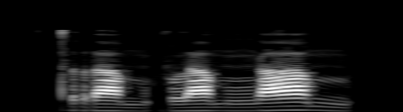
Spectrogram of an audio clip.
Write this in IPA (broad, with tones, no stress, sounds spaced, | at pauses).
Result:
t r a˨˩ m k l a˧ m ŋ a˥˩ m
